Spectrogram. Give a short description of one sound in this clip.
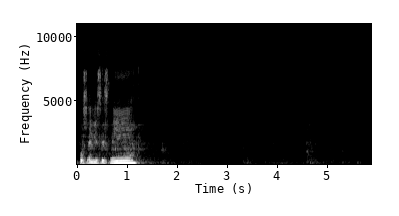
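A man speaks through a microphone, briefly and then quietly.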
